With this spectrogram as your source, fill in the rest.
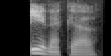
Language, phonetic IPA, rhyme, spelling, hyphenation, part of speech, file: Hungarian, [ˈeːnɛkɛl], -ɛl, énekel, én‧e‧kel, verb, Hu-énekel.ogg
- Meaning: to sing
